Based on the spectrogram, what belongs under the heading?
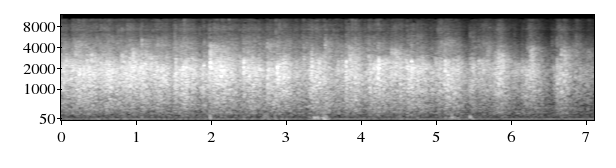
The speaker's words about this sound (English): I think you should be clapping. You should be clapping.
